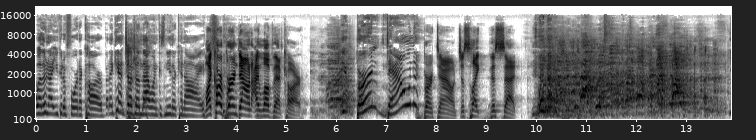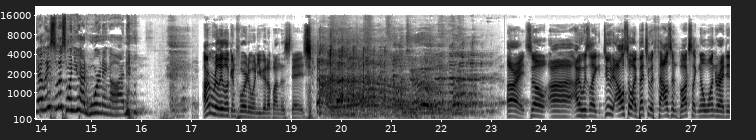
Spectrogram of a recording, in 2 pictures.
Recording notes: LIVE from Chicago. Recorded at North Bar on June 28, 2019.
